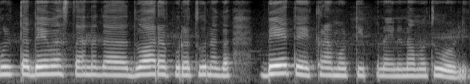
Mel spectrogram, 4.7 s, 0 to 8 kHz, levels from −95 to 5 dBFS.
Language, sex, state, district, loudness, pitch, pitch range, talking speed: Tulu, female, Karnataka, Dakshina Kannada, -16 LUFS, 225 Hz, 210-240 Hz, 115 wpm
